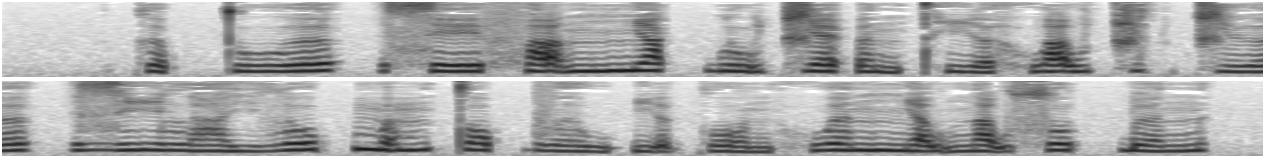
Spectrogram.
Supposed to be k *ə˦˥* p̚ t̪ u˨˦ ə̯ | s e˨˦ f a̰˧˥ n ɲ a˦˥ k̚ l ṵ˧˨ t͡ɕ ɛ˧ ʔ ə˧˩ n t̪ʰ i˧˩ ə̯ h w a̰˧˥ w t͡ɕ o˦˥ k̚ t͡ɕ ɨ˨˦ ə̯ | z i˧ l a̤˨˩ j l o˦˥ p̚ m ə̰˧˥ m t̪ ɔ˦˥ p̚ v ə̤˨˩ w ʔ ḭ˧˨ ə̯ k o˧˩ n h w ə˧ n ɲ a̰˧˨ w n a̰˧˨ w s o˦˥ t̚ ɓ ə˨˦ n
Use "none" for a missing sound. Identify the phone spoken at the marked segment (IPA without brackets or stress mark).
ə˨˩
